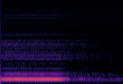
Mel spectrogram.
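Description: A human voice humming one long, steady low note. It breaks off about a second and a half in, leaving a faint hum at the same pitch.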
